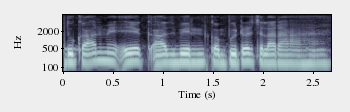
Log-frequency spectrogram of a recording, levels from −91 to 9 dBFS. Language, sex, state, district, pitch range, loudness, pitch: Hindi, male, Jharkhand, Palamu, 145-160 Hz, -13 LUFS, 155 Hz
